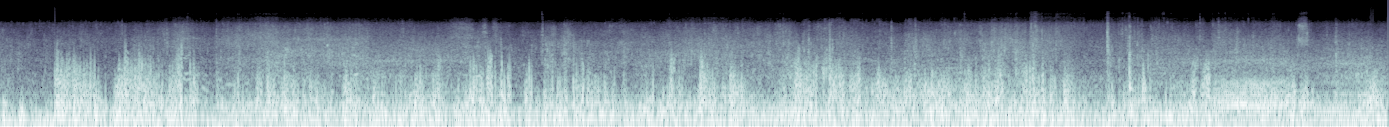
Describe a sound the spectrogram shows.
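Waves slap against the side of a boat.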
